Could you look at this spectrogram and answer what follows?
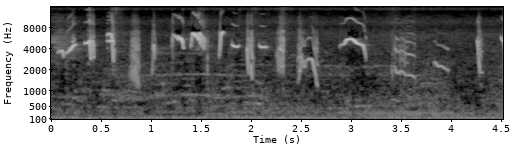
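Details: Selendang biru in full voice: dense, energetic bursts of shrill chirps and downward-slurred whistles, notes packed closely together and varying in pitch, delivered nonstop for several seconds.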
